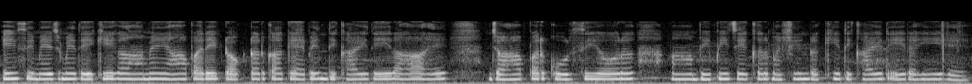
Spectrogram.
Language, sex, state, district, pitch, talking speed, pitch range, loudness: Hindi, female, Rajasthan, Jaipur, 250 Hz, 175 wpm, 240-255 Hz, -16 LUFS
